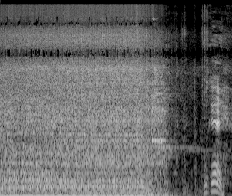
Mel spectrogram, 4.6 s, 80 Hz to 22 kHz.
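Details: Case 580 Super L backhoe diesel after running out of fuel and being primed: deep, steady rumble, even firing with no misses or knocks, then easing off; runs smoothly again.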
